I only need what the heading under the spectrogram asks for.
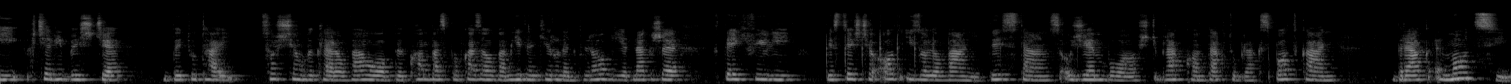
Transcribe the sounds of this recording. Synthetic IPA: ixt͡ɕelʲibɘɕt͡ɕɛ | bɘt̪ut̪ajt̪sɔɕɕɛ̃vɘklaɾɔvawɔbɘkʰɔmpaspɔkazawvamjɛd̪ɛnkʲɛɾunɛɡd̪ɾɔɡʲijɛd̪naɡʐɛ | ft̪ɛjxfʲilʲi | jɛst̪ɛɕt͡ɕɛʔɔd̪izɔlɔvaɲid̪ɘst̪ansɔʑɛmbwɔɕt͡ɕbɾakʰːɔnt̪akt̪ubɾakspɔt̪kaɲ | bɾakɛmɔt̪sʲji

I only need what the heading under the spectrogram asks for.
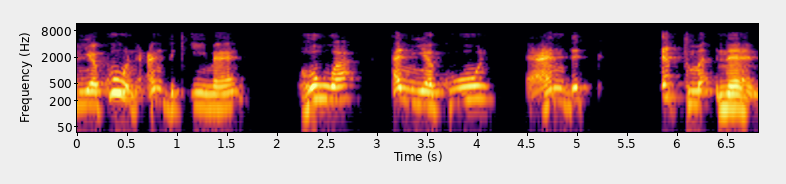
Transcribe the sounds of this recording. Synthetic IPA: njakuːnʕɪnd̪ɪkʔiːmaːn | hʊwːa | ʔanjakuːn | ʕɪnd̪ɪk̚ | ʔɨt̪ˤmaʔnaːn

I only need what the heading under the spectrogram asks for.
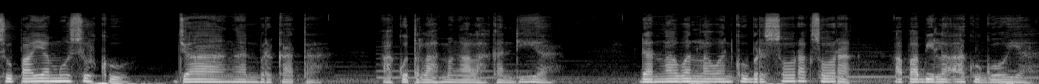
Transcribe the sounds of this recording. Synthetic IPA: supajamusʊhkud͡ʒaŋanbərkat̪aː | kut̪əlahməŋalahkandia | danlawanlawankubərsoɾaksoɾak̚apabilaːkuɡoja

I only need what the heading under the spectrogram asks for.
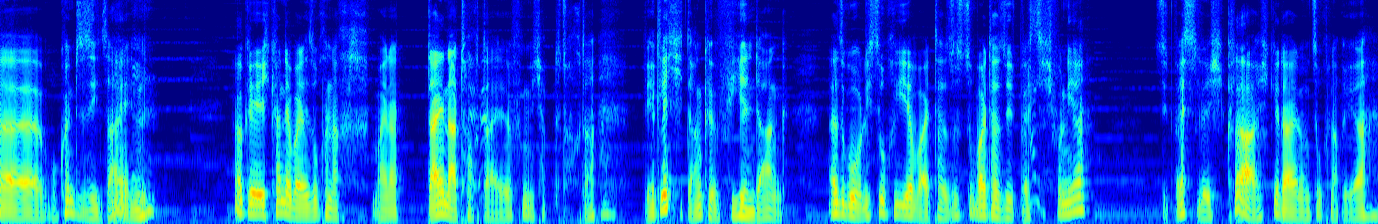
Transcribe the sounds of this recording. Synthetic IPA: ʔɛːvoːkʰœntəziːza̰ɪn | ʔokʰeːɪçkʰandiːɐbaɪɾeːɐzuːxənaːχmʔa̰ɪnɐ | d̥aɪnɐtʰɔχtɐhɛlfn̩ʔɪ̰çhaːbəni̥tʰɔ̥χtɐ | v̥ɪɐklɪçd̥aŋkəfiːləndaŋk | ʔalzoɡuːtɪçz̥uːχəhiːɐvaɪtɐzuːst̚d̥uːvaɪtɐzyːtv̥ɛstlɪçfɔniːɐ | z̥yːtv̥ɛstlɪçkʰl̥aːɐɪçɡ̥eːdahɪnʊntz̥uːχəna̰ːχʔiːɐ

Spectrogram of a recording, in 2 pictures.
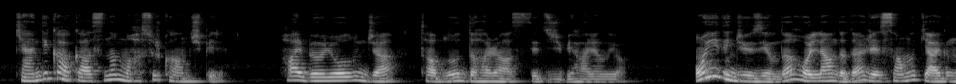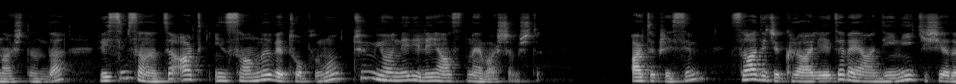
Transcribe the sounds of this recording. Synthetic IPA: cʰænd̪ikʰaːkaːsɯnd̪amaxsuɾkʰalˠmɯʃbḭɾɪ̰ | halʲbø̞jlʲɛo̞lˠund͡ʒat̪ʰablˠo̞d̪aɦaɾaɦat̪ɯze̞d̪id͡ʒibiɦalʲalˠɯjo̞̰ɾ | o̞nje̞d̪ind͡ʒijyzjɯlˠd̪aɦo̞lʲːand̪ad̪aɾɛsːamlˠɯkjajɡɯnlˠaʃt̪ʰɯːnd̪aɾesimsanat̪ʰɯʔa̰ɾt̪ʰɯ̥kinsanlˠɯːvɛt̪ʰo̞plˠumut̪ʰymjø̞nlʲe̞ɾiːlʲɛjansɯ̥t̪majabaʃlˠa̰mɯʃt̪ʰɯ̥ | aɾt̪ʰɯkɾesim | saːd̪e̞d͡ʒɛkʰɯɾaːlʲije̞t̪ʰɛve̞jaːd̪iːniːcʰiʃijad̪a

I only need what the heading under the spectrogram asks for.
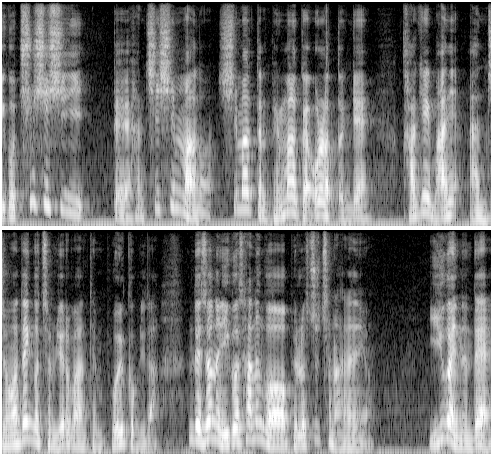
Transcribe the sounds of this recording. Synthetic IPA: iɡʌt͡ɕʰuɕ͈iɕ͈i | t͈e̞hant͡ɕʰiɭɕ͈immanʌ̰nɕʰimaɭt͈e̞nɯnpe̞ŋmanʌnk͈aiʔoɭːat̚t͈ʌnɡe̞ | kaɡemaɲia̰nd͡ʑʌŋɦadwe̞nɡʌt͡ɕʰʌɾʌmjʌɾʌbunɦantʰepoiɭk͈ʌmɲida̰ | kɯnde̞t͡ɕʌnɯniɡʌsʰanɯnɡʌpjʌɭːot͡ɕʰut͡ɕʰʌna̰neejo̰ | ijuɡainːɯnde̞

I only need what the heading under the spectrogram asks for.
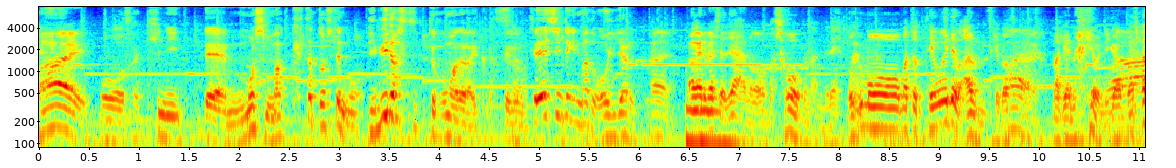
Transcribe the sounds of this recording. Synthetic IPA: haikoːsakʲʰːiɲ̟iːt̪ːe̞mo̞ɕimakʰːe̥t̪at̪o̞ɕi̥t̪emo̞ɾʲibʲiɾasɨɨt̪ːekokomad̪e̞βaikːaast̪eɾɯse̞ːɕĩnt̪ekiɲ̟imazɨo̞ijaɾɯ̟t̪ːo | βakaɾʲimaɕ̬it̪ad͡ʑaːno̞ma̰ɕo̞ːbɯ̟nã̰nd̪e̞nḛbo̞kɯ̟mo̞mat͡ɕo̞t̪ːt̪eoid̪e̞βa̰aɾɯ̟nd̪sɨ̥ke̞d̪omake̞naijo̞ːɲ̟iɡaka

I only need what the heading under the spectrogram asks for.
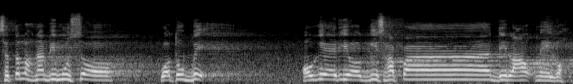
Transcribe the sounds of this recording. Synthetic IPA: sət̪əlɔhnabimusɔ | wɔʔt̪ubɪʔ | oɣɛɾiɔɡisapa | dilaʊʔmeɣɔh

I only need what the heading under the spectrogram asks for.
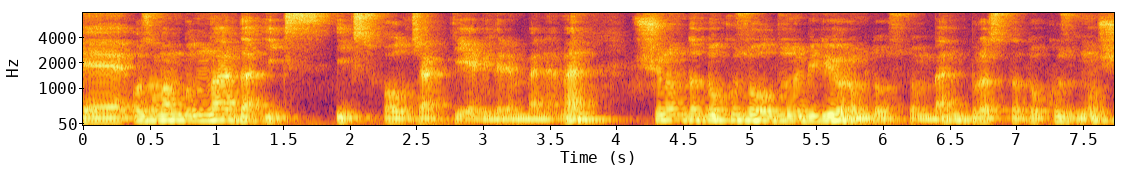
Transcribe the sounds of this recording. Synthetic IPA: ɛːʔo̞zamanbunlˠaɾd̪aʔicsicso̞lˠd͡ʒak̚d̪̥ije̞bilʲiɾimbænhemæn | ʃunund̪ad̪o̞kʰuzo̞lˠd̪uːnubilʲijo̞ɾumd̪o̞st̪ʰunbænbuɾasɯ̥d̪ad̪o̞kʰuzmuʃ

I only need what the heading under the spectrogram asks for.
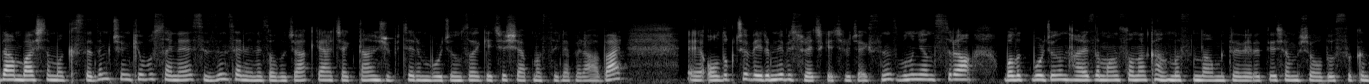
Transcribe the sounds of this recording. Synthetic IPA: d̪ænbaʃlˠamakʰɯ̥st̪ʰe̞d̪imt͡ʃʰyɲcʰybuse̞nɛsizinse̞ne̞nizo̞lˠud͡ʒakɟæɾt͡ʃʰɛc̚t̪ʰænʒybi̥t̪ʰe̞ɾimbuɾd͡ʒunuzaɟe̞t͡ʃʰiʃjapmasɯjlʲˠabe̞ɾaːbæɾ̥ | ɛʔo̞lˠd̪uk̚t͡ʃʰave̞ɾimlʲibisyɾɛt͡ʃɟ̥e̞t͡ʃʰiɾid͡ʒɛcsinizbununjanɯsɯɾa | balˠɯk̚buɾd͡ʒununɦæɾzamanso̞nakʰalˠmasɯnd̪anmut̪ʰeve̞lʲːit̪jaʃamɯʃo̞lˠd̪uːsɯkʰɯn

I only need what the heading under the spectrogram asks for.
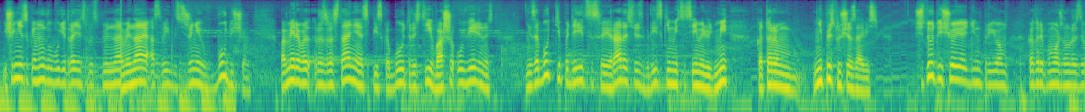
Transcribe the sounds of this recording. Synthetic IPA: jɪ̰ɕːo̞nʲeskəlʲkəmʲɪnut̪vɨbudʲɪt̪radʲɪsʲvəspəmʲɪnamʲɪnajəʔɐsvɐixd̪əsʲtʲɪʐɛnʲɪjəxvbud̪ʊɕːɪm | pɐmʲeɾʲɪvrəzrɐst̪anʲɪjəspʲiskəbudʲɪt̪rɐsʲtʲivaʂəʔʊvʲeɾʲɪnːəsʲtʲ | nʲɪzɐbut̚ʲtʲːɪpədʲɪlʲit̪sːəsvɐjejɾad̪əsʲtʲjʊzʲblʲiskʲɪmʲɪsɐfsʲemʲɪlʲʉdʲmʲi | kɐt̪o̞ɾɨmnʲɪpɾʲɪsuɕːɪjəzavʲɪsʲtʲ | ʊ̥t͡ɕːɪst̪vujɪt̪jɪɕːo̞ɪɐdʲinpɾʲɪjo̞mkɐt̪o̞ɾɨjpɐmo̞ʐɨt̪amrəzʲvʲɪ

